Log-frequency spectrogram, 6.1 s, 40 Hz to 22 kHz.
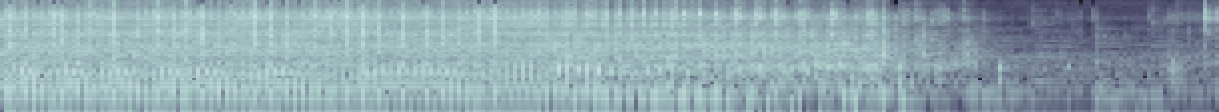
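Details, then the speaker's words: Briggs & Stratton 7.75 Ready Start mower engine whose governor tab had been bent; screams at a high, hard-revving pitch with rapid clatter far above governed speed, then winds down: broken governor. "real crap you don't so we're gonna pull the motor off we're gonna pull the oil pan off and we're gonna look inside and you're gonna see that the governor is all busted inside"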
